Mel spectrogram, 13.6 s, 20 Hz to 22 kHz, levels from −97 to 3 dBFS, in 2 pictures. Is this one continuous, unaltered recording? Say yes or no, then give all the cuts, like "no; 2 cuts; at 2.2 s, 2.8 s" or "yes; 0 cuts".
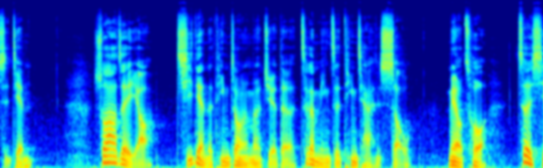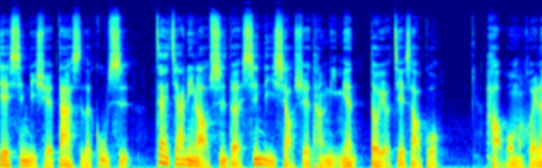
yes; 0 cuts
